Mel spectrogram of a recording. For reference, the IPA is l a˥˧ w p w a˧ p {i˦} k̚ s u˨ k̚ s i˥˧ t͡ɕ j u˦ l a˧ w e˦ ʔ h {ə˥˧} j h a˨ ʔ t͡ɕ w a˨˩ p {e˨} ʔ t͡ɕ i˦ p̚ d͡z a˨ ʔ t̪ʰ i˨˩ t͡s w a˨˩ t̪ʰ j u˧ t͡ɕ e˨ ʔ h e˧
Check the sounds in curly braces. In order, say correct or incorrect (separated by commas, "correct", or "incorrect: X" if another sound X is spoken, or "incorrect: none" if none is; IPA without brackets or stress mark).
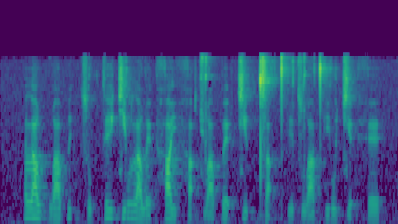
correct, incorrect: a˥˧, incorrect: e˦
